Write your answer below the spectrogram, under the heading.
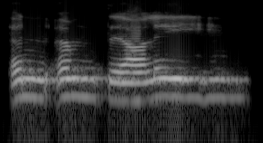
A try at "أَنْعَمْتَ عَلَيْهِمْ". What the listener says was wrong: முதலாவது ஆயின் பிள்ளை, அடுத்த ஆயின் சரி. இப்ப முதலாவது ஆயின்ட நூனோட சேர்ந்து வார ஸ்டைல் சரி. அந்த ஏட ஸ்டைலுக்கு ஆட சவுண்டு வரணும். மேல் தூக்கி நகர்ந்து தூக்கப்படாம أنعمت عليهم.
